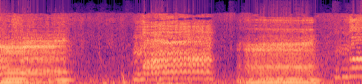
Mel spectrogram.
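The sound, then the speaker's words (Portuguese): A person imitates a sheep in a contest for the best sheep imitation, letting out three loud, wavering bleats, each under a second or so, separated by short pauses, with no other talking. “Já elegemos o melhor peru da manhã, sim. Agora queremos eleger a melhor ovelha.”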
